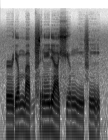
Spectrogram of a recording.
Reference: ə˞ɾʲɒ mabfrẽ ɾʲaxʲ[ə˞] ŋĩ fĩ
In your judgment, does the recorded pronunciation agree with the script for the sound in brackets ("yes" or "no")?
no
